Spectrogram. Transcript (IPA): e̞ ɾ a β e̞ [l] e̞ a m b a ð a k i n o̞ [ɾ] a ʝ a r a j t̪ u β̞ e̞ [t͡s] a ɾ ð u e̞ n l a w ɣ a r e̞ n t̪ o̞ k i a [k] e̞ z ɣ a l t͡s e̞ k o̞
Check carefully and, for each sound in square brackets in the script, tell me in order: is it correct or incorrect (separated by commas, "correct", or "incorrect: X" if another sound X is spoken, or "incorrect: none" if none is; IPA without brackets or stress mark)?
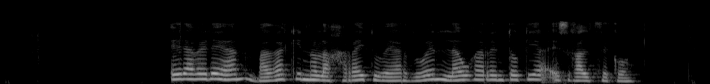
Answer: incorrect: ɾ, incorrect: l, incorrect: none, incorrect: ʔ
